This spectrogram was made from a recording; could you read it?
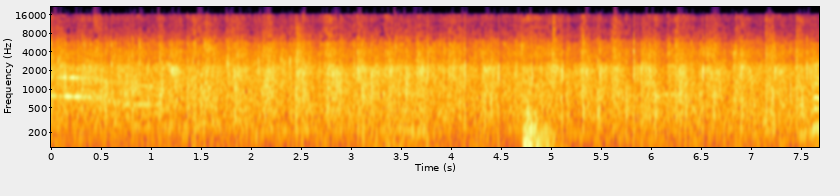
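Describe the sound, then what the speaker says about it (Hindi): Loud, sustained audience applause at a Modicare training event, dense hand-clapping rolling on steadily from start to finish, with faint crowd murmur and a brief voice mixed in. "जिब्रान जी के लिए जोरदार तालियां और अमित जी के लिए जोरदार तालियां।"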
